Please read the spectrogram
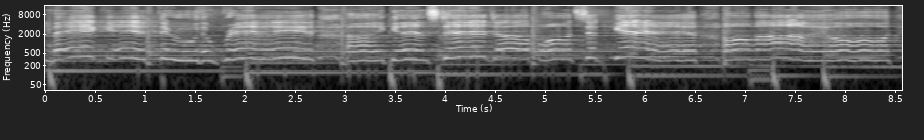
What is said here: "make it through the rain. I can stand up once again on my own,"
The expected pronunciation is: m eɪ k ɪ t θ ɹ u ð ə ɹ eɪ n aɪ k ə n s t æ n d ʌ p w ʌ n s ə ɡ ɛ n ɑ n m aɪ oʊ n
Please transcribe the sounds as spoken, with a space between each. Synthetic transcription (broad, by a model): m eɪ k ɪ t θ ɹ u ð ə ɹ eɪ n aɪ k ə n s t æ n d ʌ p w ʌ n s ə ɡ ɛ ɑ l m aɪ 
